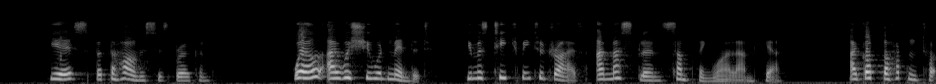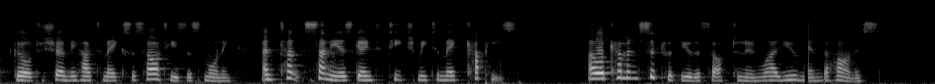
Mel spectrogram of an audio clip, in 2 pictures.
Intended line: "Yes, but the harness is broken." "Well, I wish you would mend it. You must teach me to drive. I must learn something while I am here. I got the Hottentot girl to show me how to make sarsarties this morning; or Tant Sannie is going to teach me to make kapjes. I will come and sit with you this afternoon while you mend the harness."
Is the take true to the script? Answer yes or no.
no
